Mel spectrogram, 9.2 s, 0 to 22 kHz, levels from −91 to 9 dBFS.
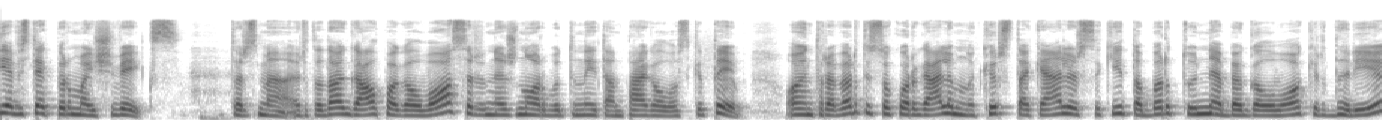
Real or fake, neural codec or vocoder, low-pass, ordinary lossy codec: real; none; 10.8 kHz; MP3, 96 kbps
